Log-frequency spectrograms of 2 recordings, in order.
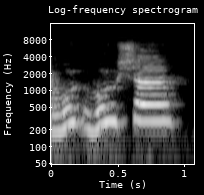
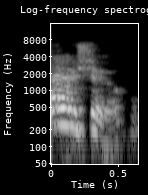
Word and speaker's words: wuxia: Wuxia. It's WUXIA. Not wushu. It's WUXIA.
